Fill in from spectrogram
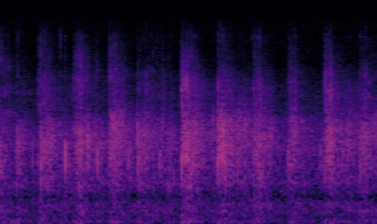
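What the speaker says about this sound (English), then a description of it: "a round of applause for him" A small summit audience gives scattered, faint applause to welcome an academy founder, individual claps loosely clustered in uneven bursts.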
